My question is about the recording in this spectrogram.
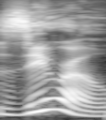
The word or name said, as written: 0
